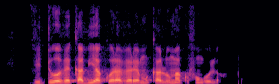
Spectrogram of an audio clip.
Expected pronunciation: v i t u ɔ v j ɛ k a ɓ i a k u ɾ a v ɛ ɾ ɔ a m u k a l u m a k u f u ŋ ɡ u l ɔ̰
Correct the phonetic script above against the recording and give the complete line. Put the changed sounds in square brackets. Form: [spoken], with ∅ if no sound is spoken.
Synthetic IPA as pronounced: v i t u ɔ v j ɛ k a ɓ i a k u ɾ a v ɛ ɾ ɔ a m u k a l u m a k u f u ŋ ɡ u l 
